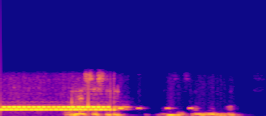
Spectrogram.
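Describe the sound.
A telephone rings with a rapidly pulsing electronic tone for about a second and a half, then cuts off abruptly. People then talk.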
